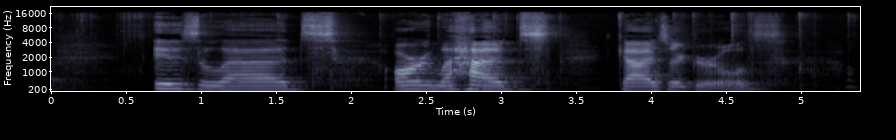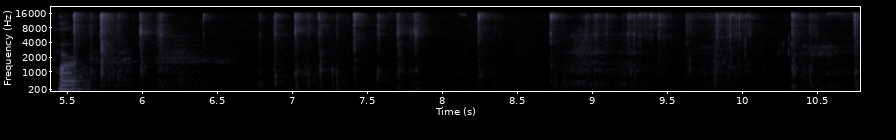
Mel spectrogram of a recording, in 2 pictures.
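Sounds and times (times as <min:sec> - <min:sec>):
keyboard typing with one hand: 0:00.2 - 0:00.7, 0:04.3 - 0:10.7
speech: 0:00.7 - 0:05.8.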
